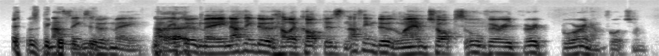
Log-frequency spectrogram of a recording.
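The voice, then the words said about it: Slight New Zealand accent. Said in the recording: “I can sense that you have a Kiwi accent. ... It's more an international accent ... I still have a bit of a Kiwi twang.”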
